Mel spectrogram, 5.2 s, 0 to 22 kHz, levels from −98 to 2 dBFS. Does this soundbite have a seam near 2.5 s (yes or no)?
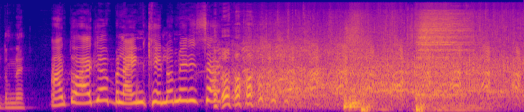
no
